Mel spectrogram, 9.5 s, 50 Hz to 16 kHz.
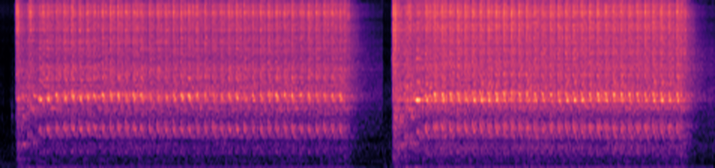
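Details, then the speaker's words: Nissan 300ZX converted to twin turbo and manual, first start attempt in neutral: two long cranking bursts with good compression but no cough or catch; test light on coil shows no spark despite plenty of fuel, suspected PTU being swapped. "no coughs or nothing all right so we got no fire so we hooked up this little thing we got coil to a light to ground trying to test out to see if we have spark seems like we got no spark"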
